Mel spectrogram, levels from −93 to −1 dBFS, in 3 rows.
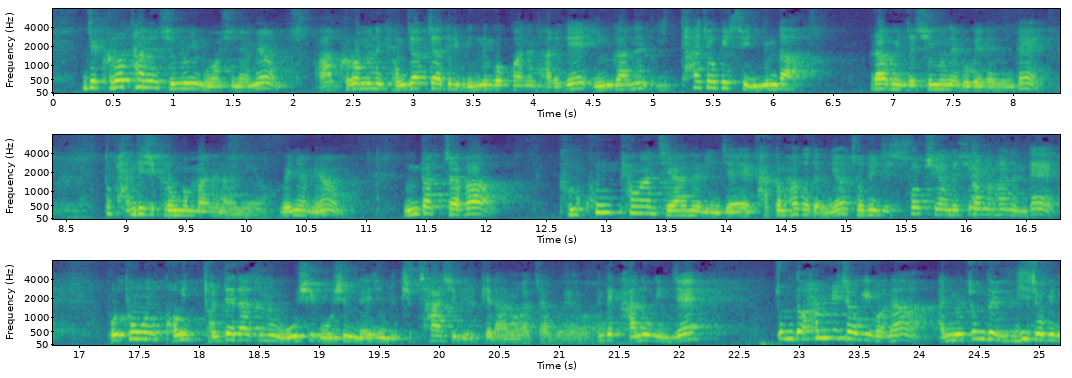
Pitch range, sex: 165-250 Hz, male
